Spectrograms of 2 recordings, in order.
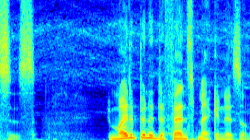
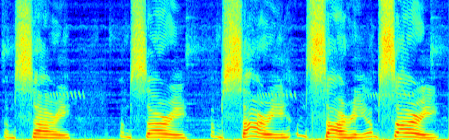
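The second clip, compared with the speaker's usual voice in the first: much higher, growing louder pleas; desperate apologies; 12 semitones higher, 6 dB louder than usual. Acted. Rena repeating sorry to Keiichi, high and pained. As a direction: plead over and over.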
